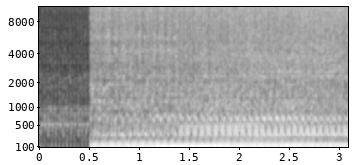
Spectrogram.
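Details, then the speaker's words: Overheated engine with a damaged cast-iron block and oil all over the turbo, revved: loud rough droning, whooshing roar from a failed turbocharger. "Y mo yung ano sa turbo ang daming langis oh. Pira turbo nito."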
